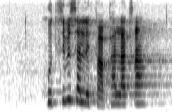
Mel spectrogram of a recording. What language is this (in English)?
Southern Sotho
